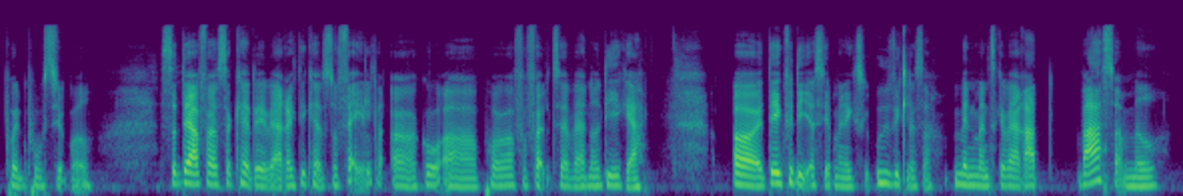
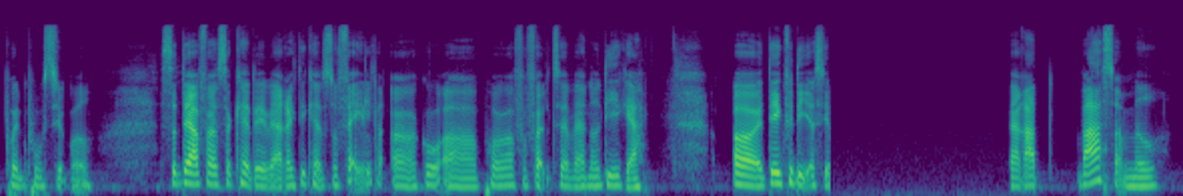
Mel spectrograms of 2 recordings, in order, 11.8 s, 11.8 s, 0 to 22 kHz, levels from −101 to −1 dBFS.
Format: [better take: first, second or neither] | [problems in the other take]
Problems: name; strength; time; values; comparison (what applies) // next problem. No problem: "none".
first | audio cutting out; at 8.5 s for 2 s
